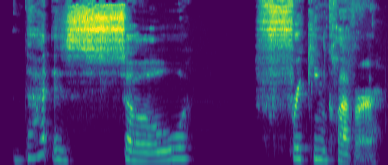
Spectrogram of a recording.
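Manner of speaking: drawn out, very slow in wonder; slowly, in admiration; slow admiring. Real, not acted. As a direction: savour every word slowly. Admiring folded envelope pocket.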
